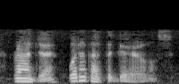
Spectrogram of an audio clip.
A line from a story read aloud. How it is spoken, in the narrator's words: Jessica, just before sleep was to take them, whispered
